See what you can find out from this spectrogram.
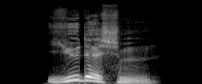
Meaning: strong dative masculine/neuter singular of jüdisch
- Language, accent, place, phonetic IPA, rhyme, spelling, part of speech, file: German, Germany, Berlin, [ˈjyːdɪʃm̩], -yːdɪʃm̩, jüdischem, adjective, De-jüdischem.ogg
